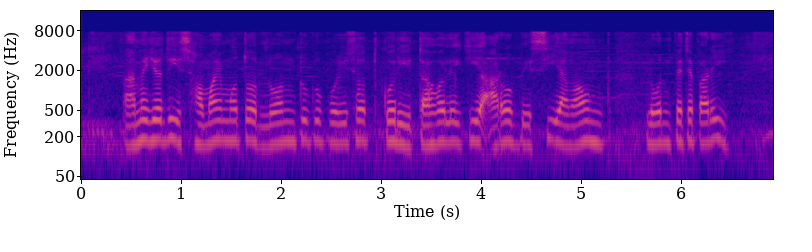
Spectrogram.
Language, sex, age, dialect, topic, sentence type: Bengali, male, 18-24, Northern/Varendri, banking, question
